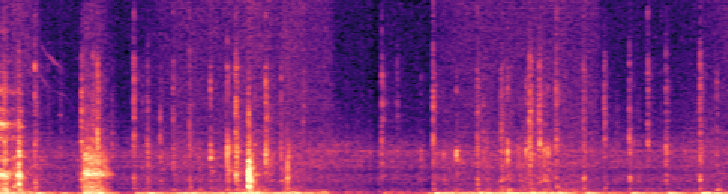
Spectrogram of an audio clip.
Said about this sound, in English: Somebody say something so I don't have to edit out the silence. I'm typing.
